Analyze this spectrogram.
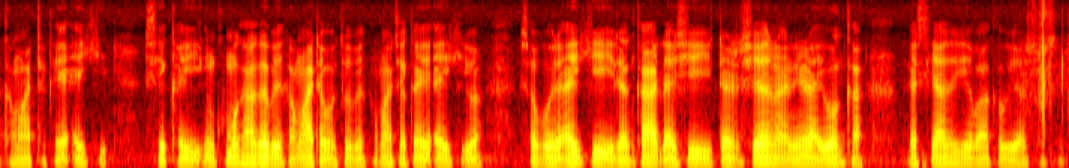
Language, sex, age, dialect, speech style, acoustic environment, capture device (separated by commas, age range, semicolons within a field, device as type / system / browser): Hausa, male, 18-24, Nigeria - Kano, anxious, nature, mobile / Linux / Chrome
